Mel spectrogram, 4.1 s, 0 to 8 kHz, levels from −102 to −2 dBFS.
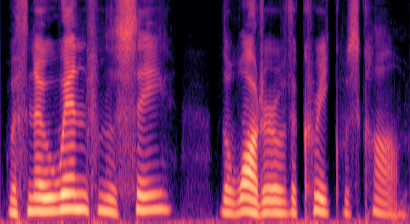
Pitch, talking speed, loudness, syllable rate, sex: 170 Hz, 190 wpm, -18 LUFS, 4.0 syllables/s, male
